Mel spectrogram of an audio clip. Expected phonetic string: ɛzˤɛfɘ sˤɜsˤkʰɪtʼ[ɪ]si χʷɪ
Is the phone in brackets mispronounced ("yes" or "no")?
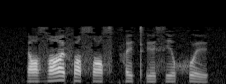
no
